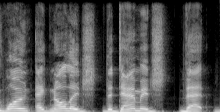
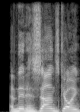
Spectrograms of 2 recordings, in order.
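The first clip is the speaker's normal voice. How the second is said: ordinary delivery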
